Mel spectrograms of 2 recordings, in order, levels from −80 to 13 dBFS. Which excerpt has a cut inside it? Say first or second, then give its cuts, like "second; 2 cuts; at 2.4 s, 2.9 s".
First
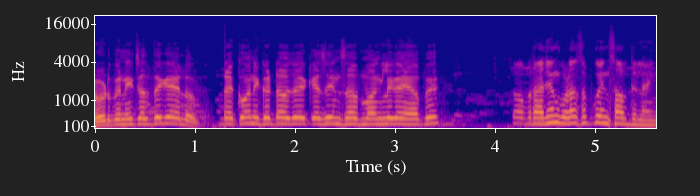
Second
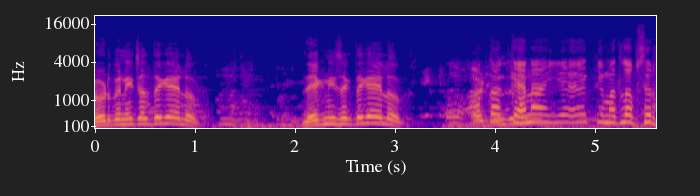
first; 1 cut; at 1.3 s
